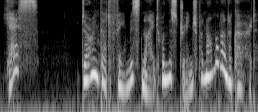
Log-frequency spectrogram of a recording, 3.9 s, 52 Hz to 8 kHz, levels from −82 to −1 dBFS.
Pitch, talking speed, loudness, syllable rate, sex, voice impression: 220 Hz, 155 wpm, -21 LUFS, 6.1 syllables/s, female, feminine, middle-aged, tensed, powerful, fluent, raspy, slightly friendly, unique, elegant, slightly wild, lively, intense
